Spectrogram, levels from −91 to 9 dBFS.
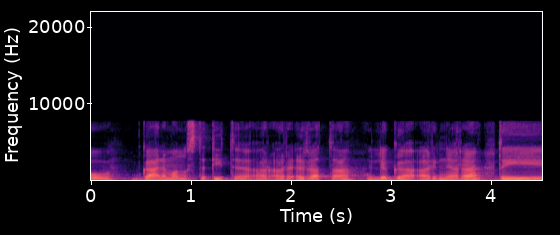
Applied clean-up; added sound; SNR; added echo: none; none; none; none.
